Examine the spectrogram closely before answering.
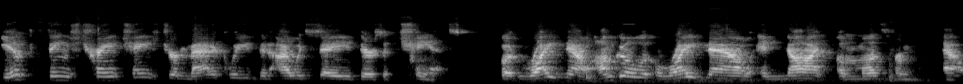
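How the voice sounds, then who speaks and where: Speaking fairly slowly, a man at a fairly high pitch has an unremarkable speaking voice with ordinary pitch variation. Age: 30s. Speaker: podcast co-host. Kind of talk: casual chat.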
